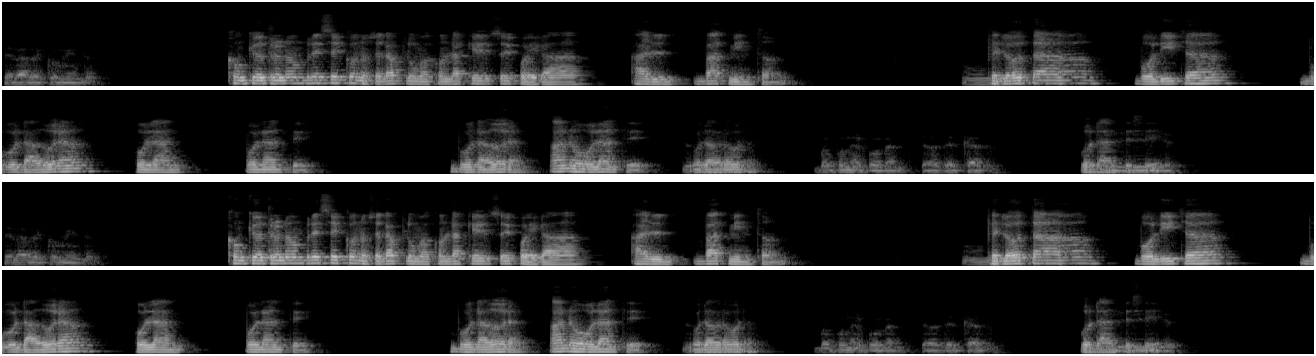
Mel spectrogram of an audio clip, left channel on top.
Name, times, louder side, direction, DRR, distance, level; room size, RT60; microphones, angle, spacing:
voice 1, 0.0-0.9 9.6-10.5 17.8-18.4 19.9-20.7 21.2-23.1 24.1-24.8, left 1 dB, 15° left, 2 dB, 0.7 m, -40 dB
voice 2, 2.3-5.8 6.3-7.9 9.9-11.0 11.3-12.3 13.0-14.0 14.5-14.9 15.6-16.2 17.6-18.3 18.6-19.5 20.0-20.6 23.9-24.3 24.5-24.7, right 2 dB, 15° right, 2 dB, 0.3 m, -25 dB
4.7 x 3.2 x 2.7 m, 0.38 s
head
